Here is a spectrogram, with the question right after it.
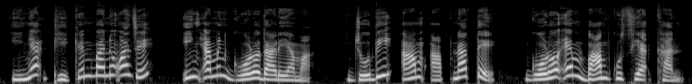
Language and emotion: Santali, disgusted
